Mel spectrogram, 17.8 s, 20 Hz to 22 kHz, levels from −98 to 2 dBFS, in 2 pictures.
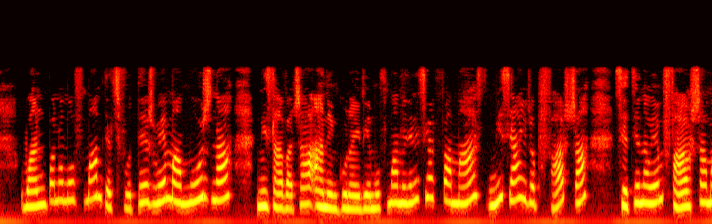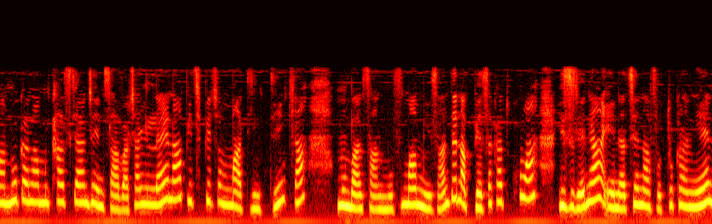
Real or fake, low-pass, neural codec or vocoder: real; 7.2 kHz; none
